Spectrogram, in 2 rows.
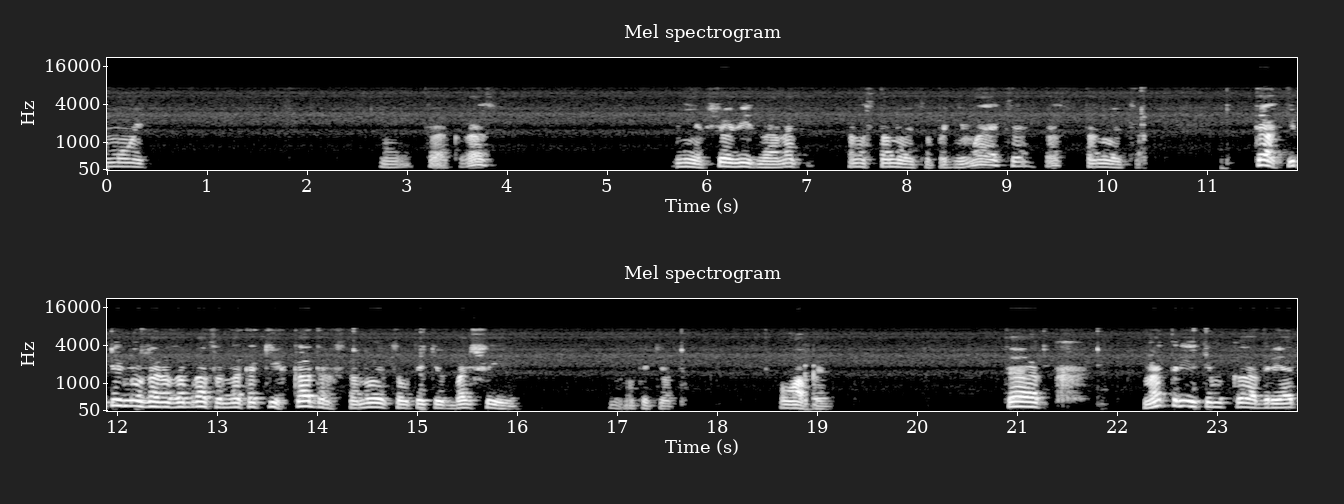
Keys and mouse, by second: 11.1-12.0 middle drag, 12.3-14.4 middle drag, 15.1-17.6 middle drag, 21.1-21.7 middle drag, 22.7 click.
